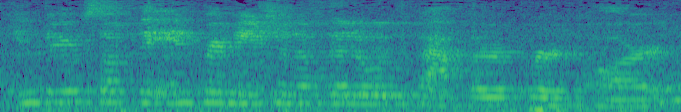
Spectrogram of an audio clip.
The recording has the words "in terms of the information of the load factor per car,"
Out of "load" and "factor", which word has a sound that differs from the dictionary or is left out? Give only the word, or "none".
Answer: factor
